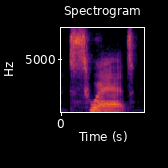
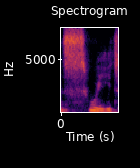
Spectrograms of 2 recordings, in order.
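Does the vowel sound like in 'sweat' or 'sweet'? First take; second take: sweat; sweet. First: The vowel is short, as in sweat. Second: The vowel is long, as in sweet. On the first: This is the older pronunciation from Shakespeare's time. "it would have been sweat, something like that" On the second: This is the modern pronunciation. "it wouldn't have been sweet"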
